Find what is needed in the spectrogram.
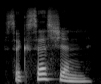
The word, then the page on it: succession: səkséʃən; サクセション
